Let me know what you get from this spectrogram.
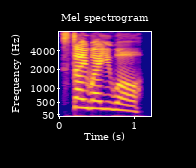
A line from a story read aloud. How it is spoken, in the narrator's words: shouted Archie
